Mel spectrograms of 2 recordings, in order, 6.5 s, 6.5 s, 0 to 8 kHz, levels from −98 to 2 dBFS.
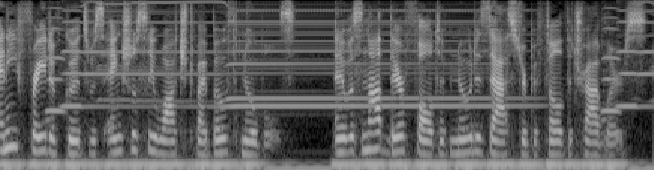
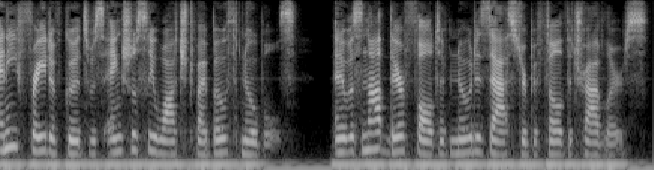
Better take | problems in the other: second | background sound (Harmonica); 12 dB below the speech

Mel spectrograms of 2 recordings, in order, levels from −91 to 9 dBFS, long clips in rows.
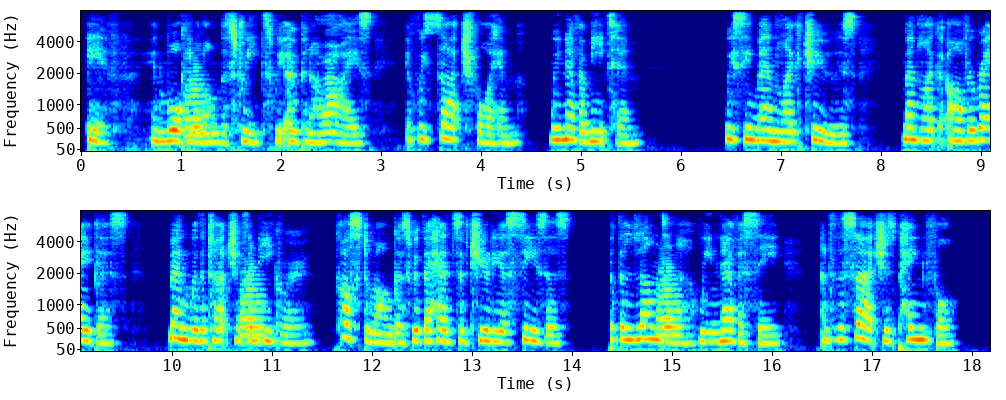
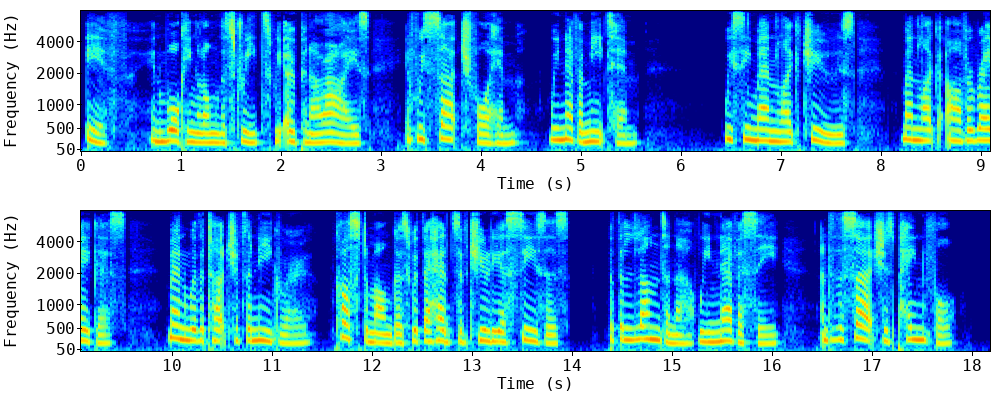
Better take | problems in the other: second | noise reduction (neural mask model DeepFilterNet 3)

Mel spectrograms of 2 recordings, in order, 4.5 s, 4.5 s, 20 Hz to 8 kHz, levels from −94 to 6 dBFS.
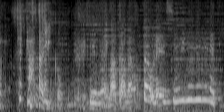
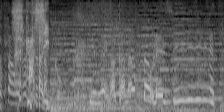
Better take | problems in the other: second | noise reduction (neural separator model SepFormer DNS4)

